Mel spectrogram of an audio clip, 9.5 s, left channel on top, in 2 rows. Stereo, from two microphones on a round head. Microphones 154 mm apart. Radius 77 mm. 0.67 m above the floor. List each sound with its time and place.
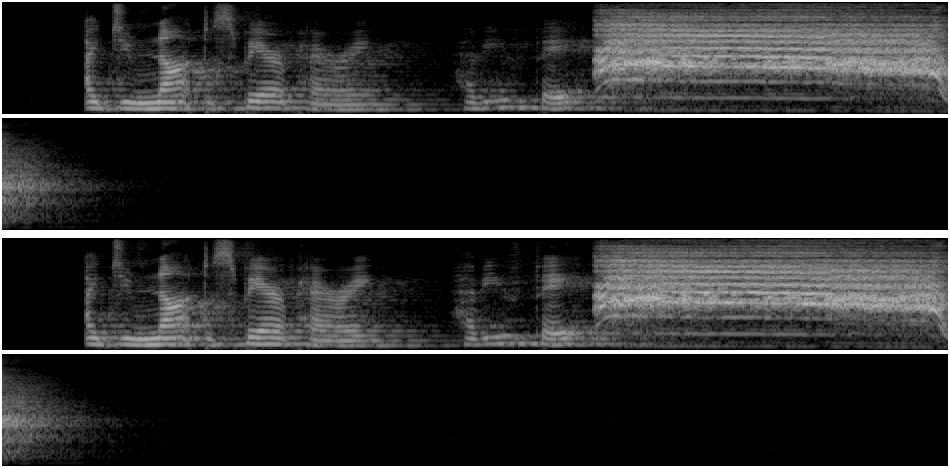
0.4 s a woman speaking: 20° left (ahead or behind), 1.6 m; by 2.9 s 65° right (ahead or behind), 2.5 m
3.0 s a scream: 5° left (ahead or behind), 3 m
